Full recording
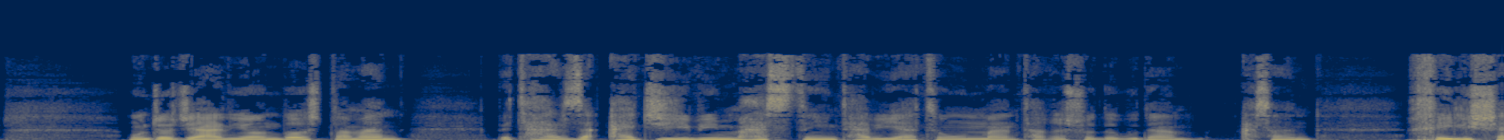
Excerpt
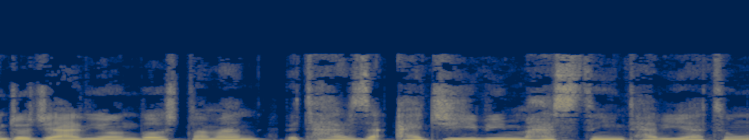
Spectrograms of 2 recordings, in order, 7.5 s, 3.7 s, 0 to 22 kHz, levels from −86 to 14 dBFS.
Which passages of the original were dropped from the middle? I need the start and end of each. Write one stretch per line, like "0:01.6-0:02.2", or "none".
0:02.1-0:02.4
